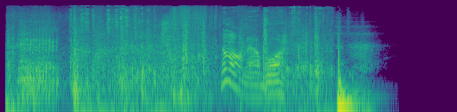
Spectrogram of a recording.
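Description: Horse hooves clop slowly on gravel.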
